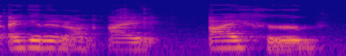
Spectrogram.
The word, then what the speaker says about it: iHerb: package um and I get it on I I herb it's pronounced iherb by the way not iherb I learned that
